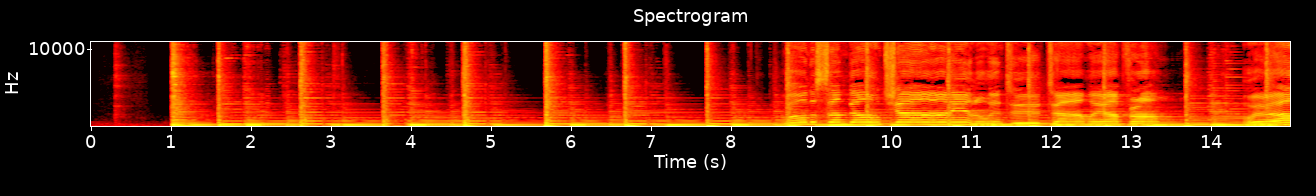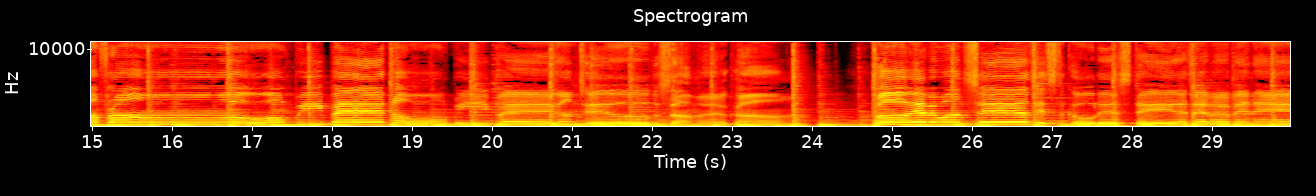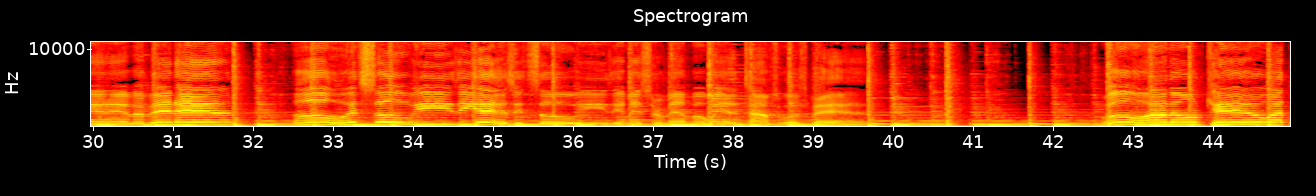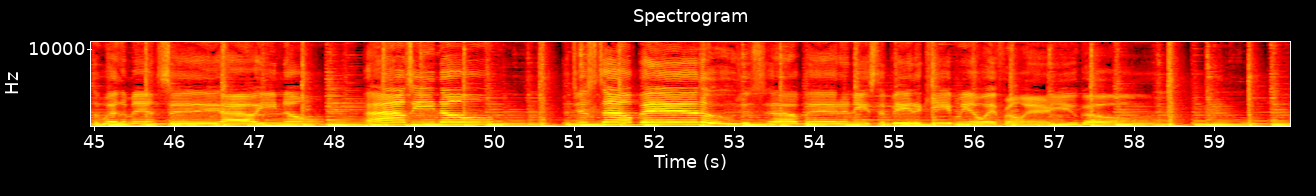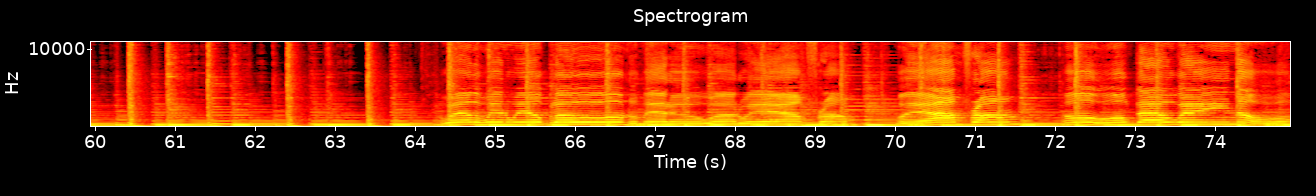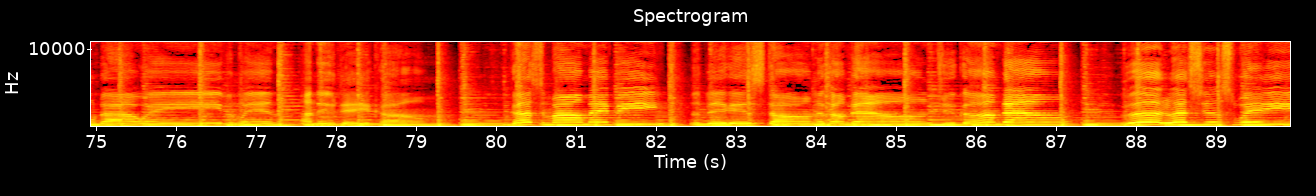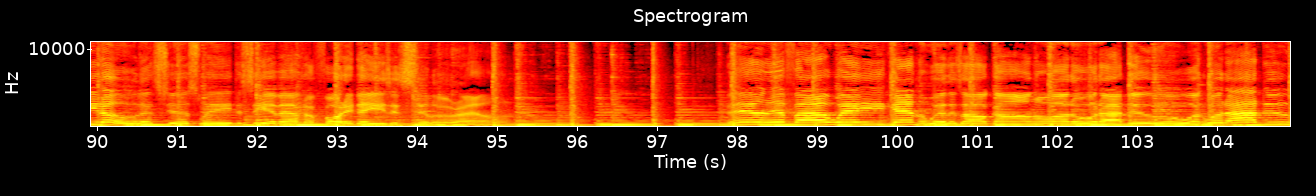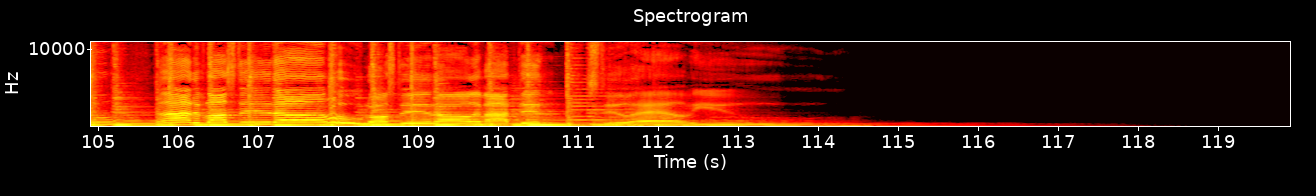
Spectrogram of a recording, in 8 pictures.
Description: Anyway, I was up-the-neck, so I just was kinda fooling around.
